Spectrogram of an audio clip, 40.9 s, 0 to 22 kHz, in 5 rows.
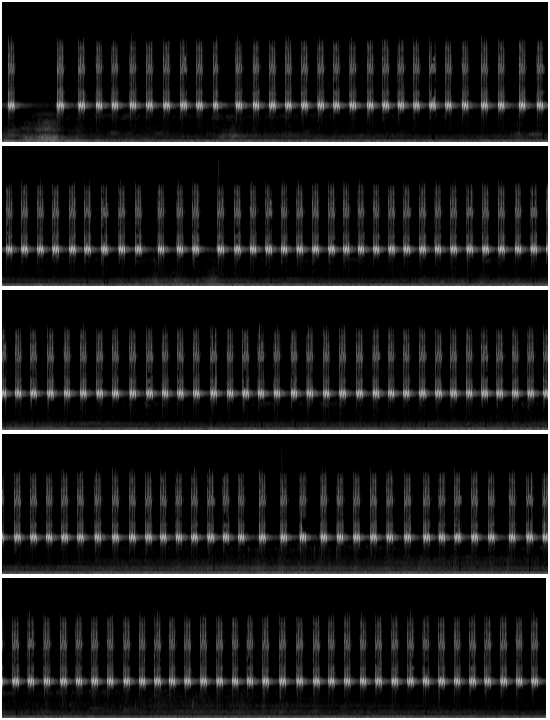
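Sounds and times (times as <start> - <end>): faint low hum: 0.0 - 6.0
cricket chirping: 0.0 - 40.9.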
